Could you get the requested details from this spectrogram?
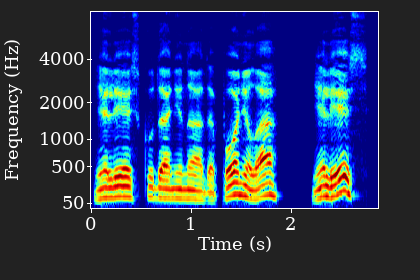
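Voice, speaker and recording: A man's voice: medium pitch, big pitch swings, takes it slowly, voice pushed up. A man reading an audiobook voices a cold, defiant Cossack soldier who snaps back insolently. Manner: sneering, defiant.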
